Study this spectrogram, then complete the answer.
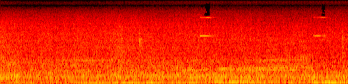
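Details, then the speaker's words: Car first fired up after repair work, with the under tray and tires not yet refitted: a steady, even engine hum at idle with no knocks, ticks or misses. "I'm going to fire it up, see how this thing runs first. Let's do it. That is music to my ears."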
